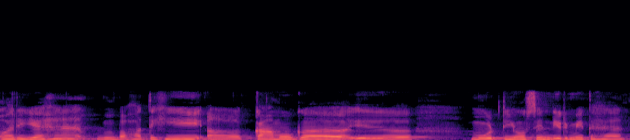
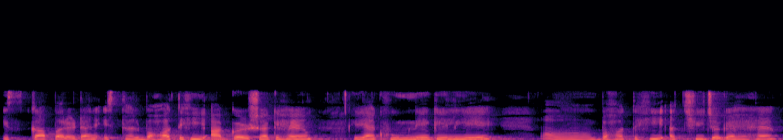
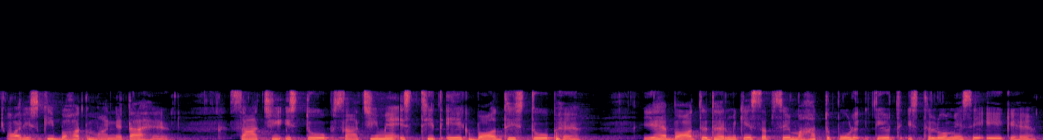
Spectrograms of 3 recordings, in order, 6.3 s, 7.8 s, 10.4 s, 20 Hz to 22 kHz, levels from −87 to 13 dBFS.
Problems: none marked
